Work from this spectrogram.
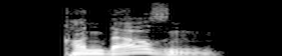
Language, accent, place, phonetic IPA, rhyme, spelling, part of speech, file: German, Germany, Berlin, [kɔnˈvɛʁzn̩], -ɛʁzn̩, konversen, adjective, De-konversen.ogg
- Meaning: inflection of konvers: 1. strong genitive masculine/neuter singular 2. weak/mixed genitive/dative all-gender singular 3. strong/weak/mixed accusative masculine singular 4. strong dative plural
